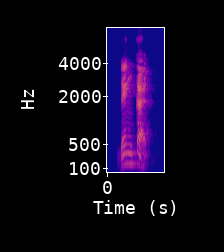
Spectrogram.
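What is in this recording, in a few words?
"dengkat", Malay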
